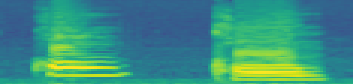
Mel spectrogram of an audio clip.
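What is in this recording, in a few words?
"kong1", Mandarin Chinese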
